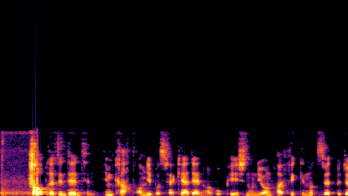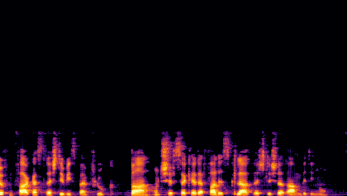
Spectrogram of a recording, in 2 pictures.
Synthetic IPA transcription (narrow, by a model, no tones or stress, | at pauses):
fʁ̥aʊpʁ̥ɛzidɛntʰɪnʔɪmkʁ̥aftʰʔɔ̰mnibʊsfɛɐkʰeːɐdeːɐdɪnʔɔ̰ʏʁopʰɛːɪʃn̩unjoːnhɔʏfɪçɡ̥ənʊt͡stv̥ɪɐt̚b̥ədʏɐfn̩faːɐɡastʁ̥ɛ̰çtəviːəsb̥aɪmfluːk | b̥aːnʊntʃɪfsfɛɐkʰeːɐdeːɐfalɪstkʰl̥aːʁəʁɛçtʰlɪçəʁaːmənbədɪŋʊŋə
